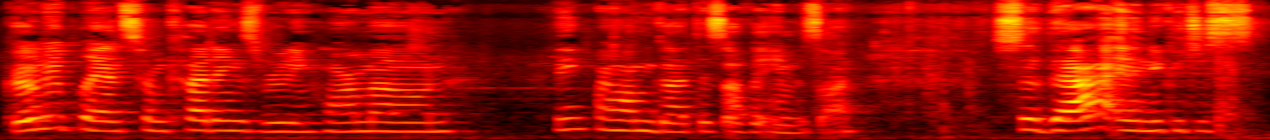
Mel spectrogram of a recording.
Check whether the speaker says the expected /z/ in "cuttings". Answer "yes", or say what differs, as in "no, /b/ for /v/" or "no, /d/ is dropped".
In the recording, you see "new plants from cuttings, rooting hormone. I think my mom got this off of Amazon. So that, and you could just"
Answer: yes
